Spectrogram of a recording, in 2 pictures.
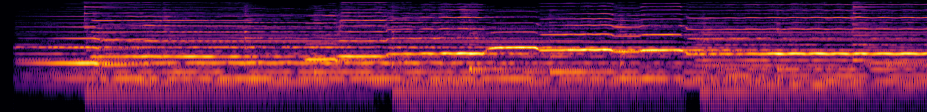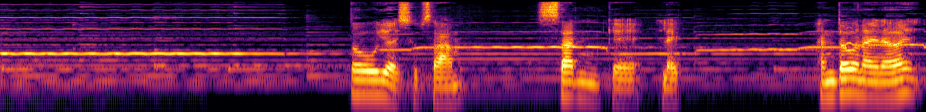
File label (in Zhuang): good news zhuang nanning fushu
